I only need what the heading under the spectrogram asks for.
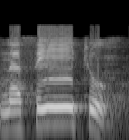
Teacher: Again with a long vowel, short vowel, long vowel, short vowel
